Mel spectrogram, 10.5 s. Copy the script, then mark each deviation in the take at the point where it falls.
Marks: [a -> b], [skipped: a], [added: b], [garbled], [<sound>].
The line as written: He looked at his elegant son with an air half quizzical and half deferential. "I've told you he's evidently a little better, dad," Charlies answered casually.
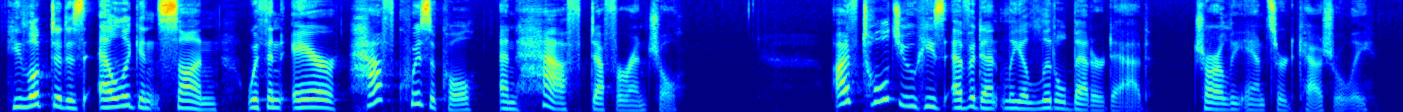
He looked at his elegant son with an air half quizzical and half deferential. "I've told you he's evidently a little better, dad," [Charlies -> Charlie] answered casually.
